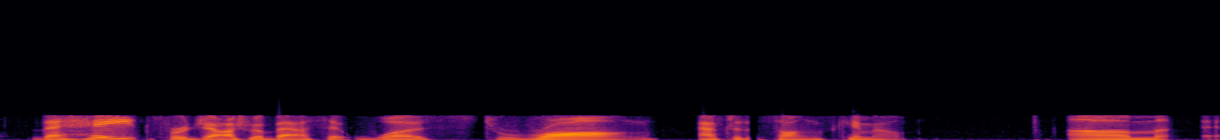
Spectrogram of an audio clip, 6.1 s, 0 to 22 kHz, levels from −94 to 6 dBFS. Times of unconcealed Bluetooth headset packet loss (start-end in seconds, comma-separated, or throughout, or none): 3.74-3.84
